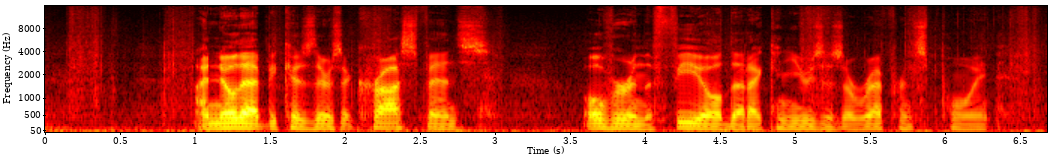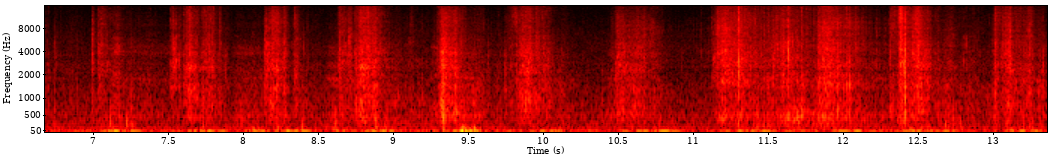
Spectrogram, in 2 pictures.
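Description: Footsteps crunch through dry leaves.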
